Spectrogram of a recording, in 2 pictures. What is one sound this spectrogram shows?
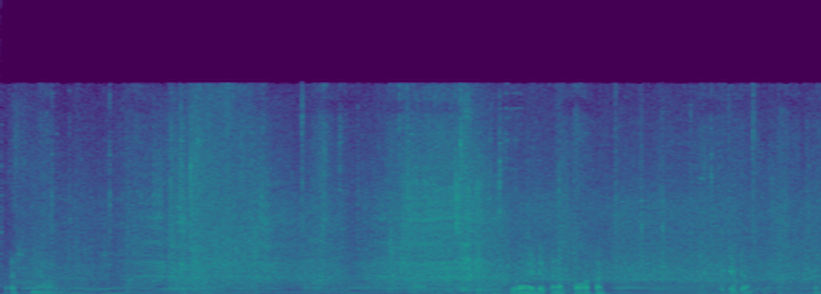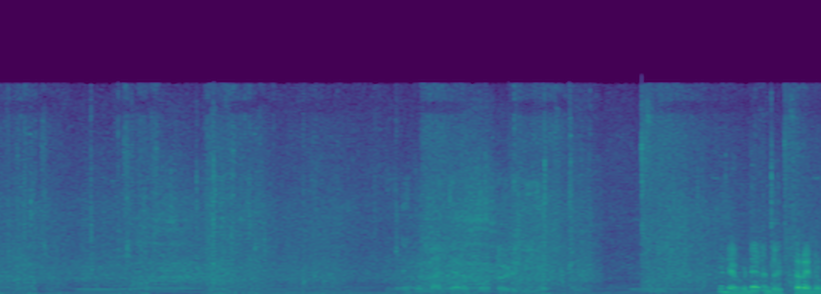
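A sports car engine roars, revving up and down as the car speeds and slows.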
